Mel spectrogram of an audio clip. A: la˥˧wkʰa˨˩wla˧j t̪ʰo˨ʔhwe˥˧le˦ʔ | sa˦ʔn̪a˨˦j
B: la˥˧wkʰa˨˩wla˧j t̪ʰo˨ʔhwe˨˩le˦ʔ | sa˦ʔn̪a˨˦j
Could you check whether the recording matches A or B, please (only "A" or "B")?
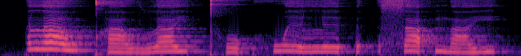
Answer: A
